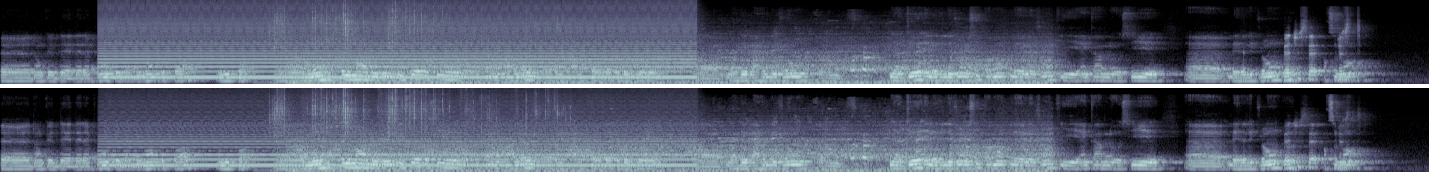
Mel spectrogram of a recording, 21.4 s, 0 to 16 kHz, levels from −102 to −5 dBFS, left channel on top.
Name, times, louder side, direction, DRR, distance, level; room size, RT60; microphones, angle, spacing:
voice 1, 0.0-2.9 3.2-3.7 4.1-9.9 10.4-12.6 13.3-17.4 17.8-19.4 20.0-20.4, equal, 25° right, 0 dB, 1.4 m, -32 dB
sound 1, 1.5-10.5, left 2 dB, 45° left, 1.0 m, -33 dB
Crumpling crinkling, 3.8-9.1, right 3 dB, 10° right, 1.8 m, -45 dB
sound 2, 4.3-15.8, right 1 dB, 55° right, 1.8 m, -38 dB
voice 2, 19.2-19.8 20.1-20.4, left 2 dB, 75° left, 11 dB, 1.0 m, -35 dB
15.5 x 11.5 x 6.7 m, 1.1 s
head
